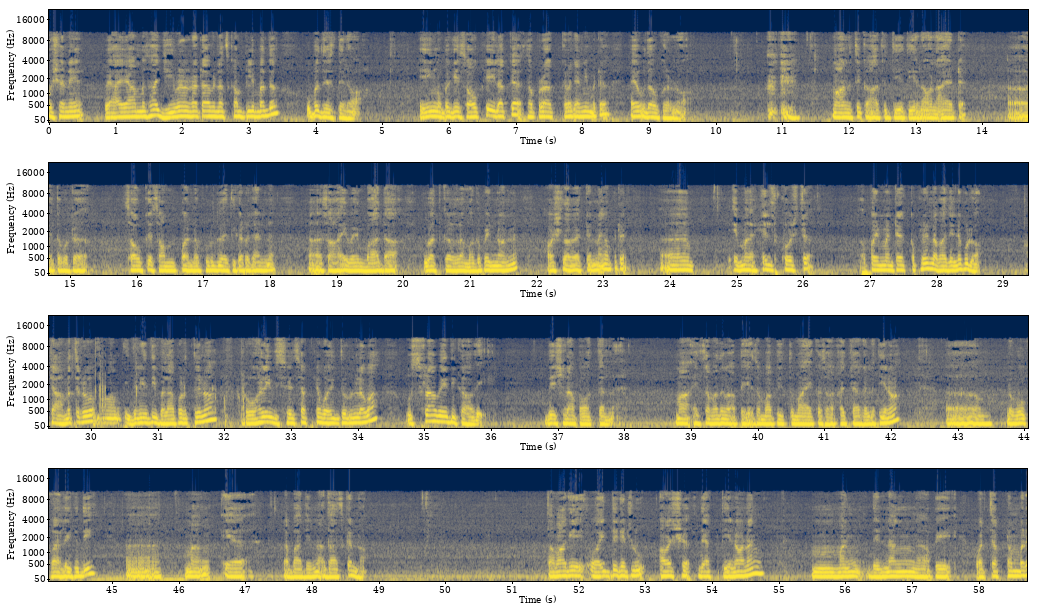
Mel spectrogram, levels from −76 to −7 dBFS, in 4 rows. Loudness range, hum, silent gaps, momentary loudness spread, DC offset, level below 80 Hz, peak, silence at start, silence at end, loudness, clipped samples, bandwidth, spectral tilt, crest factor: 3 LU; none; none; 15 LU; under 0.1%; -26 dBFS; 0 dBFS; 0 s; 0 s; -10 LUFS; 0.2%; 11 kHz; -5.5 dB/octave; 10 dB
